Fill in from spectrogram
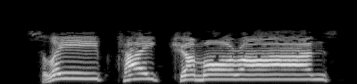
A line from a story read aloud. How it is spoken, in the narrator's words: I yelled at the top of my goddamn voice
